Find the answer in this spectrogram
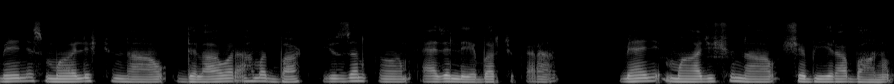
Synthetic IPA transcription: meːnʲɐsməːlist͡ʃʰunaːwd̪ilaːwɐɾɐ̰ɦmɐd̪̚bɐʈʰjuzɐnkəːmɛːzɐleːbɐɾt͡ʃʰu̥kɐ̰ɾa̰ːn | mʲɛːnimaːd͡ʒit͡ʃʰunaːwʃɐbiːɾaːbaːnu

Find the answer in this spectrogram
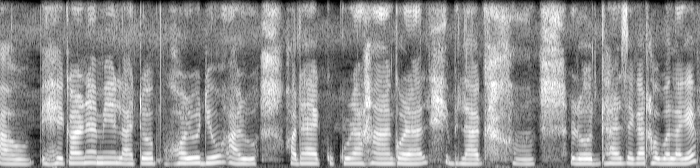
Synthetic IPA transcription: aɹuɦɛkaɹɔnɛamilajtɔpuɦɔɹudiʊ̃aɹuxɔdajkukuɹaɦãɡɔɹalebilak | ɹodɡʱaɹzɛɡatɦobɔlaɡɛ

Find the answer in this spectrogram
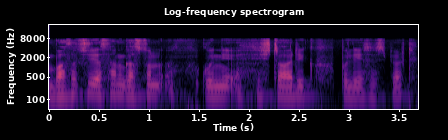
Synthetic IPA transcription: bɐsɐt͡ʃʰujɐsʰɐnɡɐst̪unkunihisʈʰaːɾikpulʲisispʲeɾʈʰ

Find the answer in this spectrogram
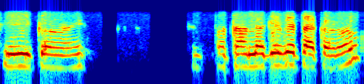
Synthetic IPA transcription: sʰinkəj | pət̪ʰaləɡebet̪akəɾəl

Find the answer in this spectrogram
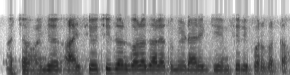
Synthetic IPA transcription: ətːɕʰam̤əɳd͡ʑeajsieʋt͡ɕiːd͡zəɾɡəɽəd͡zʱaljat̪um̤iːɖajɾekʈ̚d͡ʑiemsiɾifəɾkəɾt̪a

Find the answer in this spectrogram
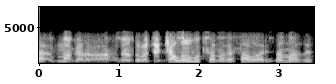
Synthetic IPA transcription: damaɡaɾazɛzʁɔbat͡ʃʰant͡ʃʰʼalɔɛbɔt̪sʰamaɡaɾsavaɾisd̪amazɛ

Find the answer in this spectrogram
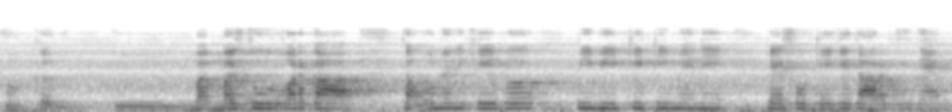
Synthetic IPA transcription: mməd͡ʒd̪uːɾʋɐɾɡaːt̪ɐʊnənikʰebbiːbiːʈiːʈiːmẽnepɛːsõt̪ʰeːked̪aːɾəkd̪id̪ɛ̃ː

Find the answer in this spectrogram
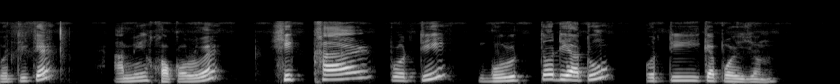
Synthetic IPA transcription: ɡotikɛ | amixɔkɔlʊɛ | xikʰːaɹpɹoti | ɡuɹutːɔdijatʊ | otikɛpɔjuzɔn

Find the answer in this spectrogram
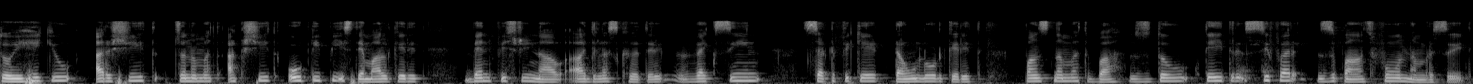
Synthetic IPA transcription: t̪oːiɦekuː | ɐɾʃiːt̪ʰt͡ʃunɐmɐt̪ʰɐkʃiːt̪ʰoːʈiːpiist̪eːmaːlkɐɾit̪ʰ | benpʰisɾiːnaːʋa̰ːd̪lɐskʰəːt̪iɾʋɛːksiːn | sɐɾʈipʰikeːʈ̚ɖaːunloːɖkɐɾit̪ʰ | pɐnt͡snɐmɐt̪ʰbɐzɨt̪ot̪eːt̪ɾɨsipʰɐɾzɨpãːnt͡sfʰoːnːɐmbɾsɨ̰ːt̪

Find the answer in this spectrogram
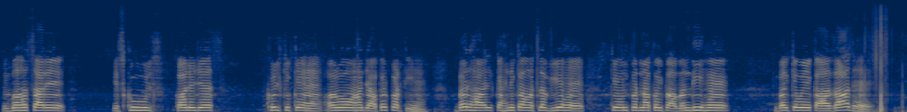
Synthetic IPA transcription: bɐɦʊt̪saːɾe | ɪskuːls | kɔːleːd͡ʒɪz | kʰʊlt͡ʃʊkeɦɛ̃ɔːɾʋoʋɐɦãd͡ʒaːkəɾpɐɽt̪iɦɛ̃ː | bɛɾɦaːlkɛɦnekamɐt̪ləbjeɦɛ | keʊnpɐɾnɐkoːipaːbə̃nd̪iɦɛ | bɐlkeʋoeːkaːzaːd̪ɦɛː

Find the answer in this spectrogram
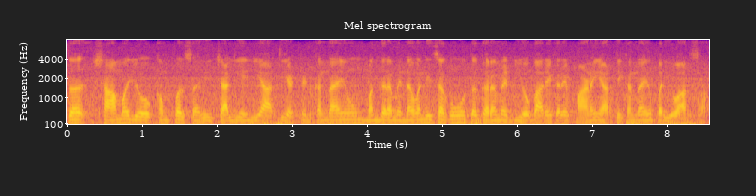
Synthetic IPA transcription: t̪ɐʃaːməd͡ʑoːkɐ̃mpəlsəɾit͡ɕaːliːə̃d͡ʑiːaːɾt̪iɐʈẽɳʈkɐ̃nd̪aːɦijũmɐ̃nd̪əɾəmẽnɐʋɐnisɐɡʱũt̪ɐɡʱɐɾə̆mẽɗiːɦoɓaːɾekɐɾepaːɽ̃iaːɾt̪ikɐ̃nd̪aːɦijũpɐɾiʋaːɾsã̰ː

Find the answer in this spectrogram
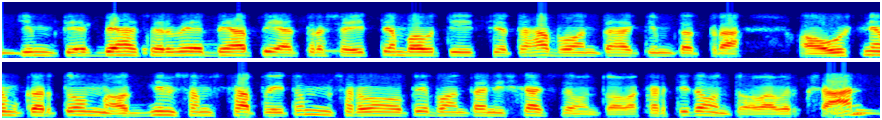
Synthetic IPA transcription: kimt̪eːbʱjɐɦɐsɐɾʋeːɐbʱjaːpiɐt̪ɾɐʃɐit̪jɐmbʱɐʋɐt̪iːt̪jɐt̪ɐɦɐ̆bʱɐʋɐnt̪ɐɦɐkimt̪ɐt̪ɾɐ | uʂnjɐmkɐɾt̪umɐɡ̚nimsɐmst̪ʰaːpɐjt̪umsɐɾʋɐmɐpebʱɐʋɐnt̪ɐɦɐniʂkʰaːsi̥t̪ɐʋɐnt̪uɐʋakɐɾt̪it̪ɐʋɐnt̪uɐʋaːʋɐɾkʂaːn

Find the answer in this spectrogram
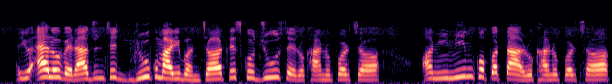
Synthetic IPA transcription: joʔɛlobʱeɾad͡zunt͡sʌ̃j̃ɡʱjukmaɾibʱʌnt͡sʰʌt̪eskod͡zusʌɾukʰanupʌrt͡sʰʌ | ʌninimkopʌt̪ːaɦʌɾukʰanupʌrt͡sʰʌ

